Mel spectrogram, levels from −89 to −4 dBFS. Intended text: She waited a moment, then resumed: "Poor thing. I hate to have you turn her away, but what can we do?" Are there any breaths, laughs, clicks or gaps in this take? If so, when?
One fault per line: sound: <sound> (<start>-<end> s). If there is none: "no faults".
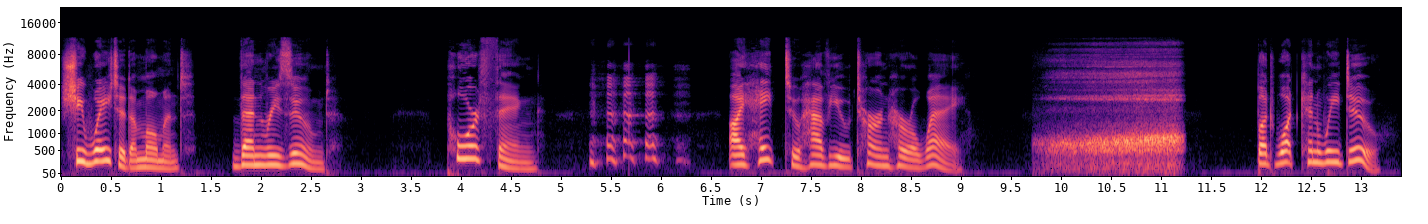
sound: laugh (5.3-6.3 s)
sound: breath (9.7-11.3 s)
